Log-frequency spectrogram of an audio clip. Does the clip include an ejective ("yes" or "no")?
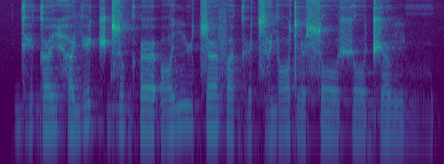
no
